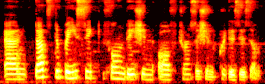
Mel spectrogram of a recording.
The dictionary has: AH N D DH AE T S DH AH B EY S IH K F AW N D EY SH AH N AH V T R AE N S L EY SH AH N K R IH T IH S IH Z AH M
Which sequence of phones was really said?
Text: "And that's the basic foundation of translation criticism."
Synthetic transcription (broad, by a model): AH N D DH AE T S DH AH B EY S IH K F AW N D EY SH AH N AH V T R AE N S IH SH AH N K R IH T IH S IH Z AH M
